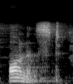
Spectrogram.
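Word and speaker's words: honest: और जब हम ये प्रोनाउंस करते हैं तो ये एक तरह का वॉवल हमारे मुंह से बाहर निकलता है, भले यहां पे एच हो, तो हम इसे बोलते हैं ऑनेस्ट मैन।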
